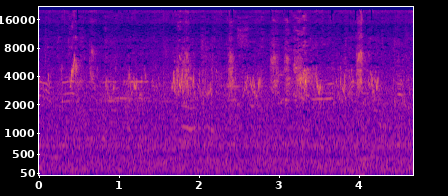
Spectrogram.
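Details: Happy budgerigar chirping: a steady stream of short, bright chirps and warbled notes, some buzzy, clustered in quick bursts over a constant faint hiss.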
